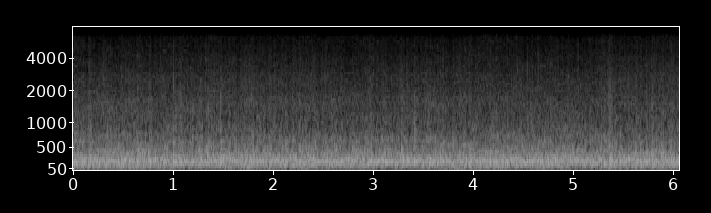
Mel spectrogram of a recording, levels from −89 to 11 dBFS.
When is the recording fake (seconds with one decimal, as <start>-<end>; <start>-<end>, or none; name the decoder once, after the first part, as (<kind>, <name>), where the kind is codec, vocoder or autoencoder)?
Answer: 0.0-1.5 (codec, SNAC); 2.7-5.1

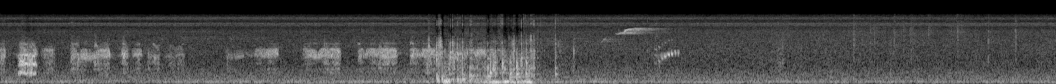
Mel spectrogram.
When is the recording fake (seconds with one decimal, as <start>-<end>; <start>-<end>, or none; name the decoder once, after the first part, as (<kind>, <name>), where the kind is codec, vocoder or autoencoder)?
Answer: 0.0-0.9 (vocoder, BigVGAN v2); 3.3-6.3; 10.2-10.6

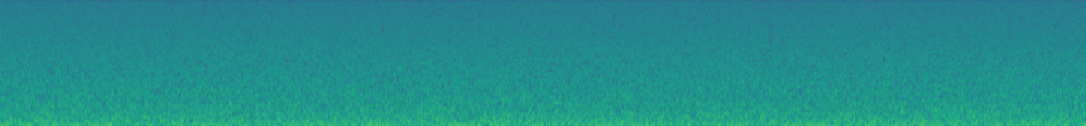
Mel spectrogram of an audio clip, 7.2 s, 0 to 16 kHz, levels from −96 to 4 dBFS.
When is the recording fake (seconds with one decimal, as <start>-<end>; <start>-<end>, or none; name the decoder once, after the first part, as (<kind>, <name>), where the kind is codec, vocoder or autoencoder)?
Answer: none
